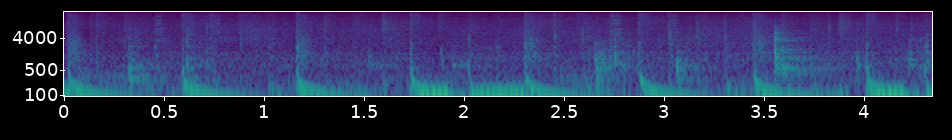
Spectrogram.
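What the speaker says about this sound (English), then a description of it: "Going to mix it all." A spoon mixes coriander powder and biryani masala into a dish, knocking and scraping against the pot in heavy, regular strokes about every half second, close and loud, with no voices.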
